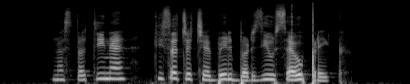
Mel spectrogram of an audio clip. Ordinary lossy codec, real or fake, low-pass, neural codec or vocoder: none; fake; 19.8 kHz; codec, 44.1 kHz, 7.8 kbps, Pupu-Codec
